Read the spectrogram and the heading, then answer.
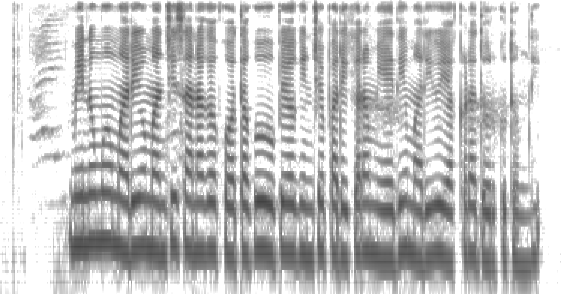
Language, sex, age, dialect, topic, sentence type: Telugu, female, 31-35, Central/Coastal, agriculture, question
